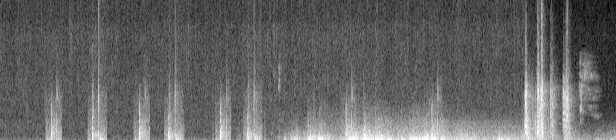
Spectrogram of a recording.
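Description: In the video game Home, a string of sharp, evenly spaced thuds like footsteps gives way to a heavy rumble of thunder over pouring rain. A few more sharp knocks follow, loud and close, with no talking.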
